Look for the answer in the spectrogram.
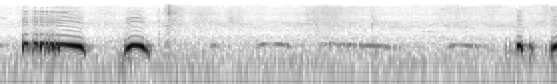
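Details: Spotted dove decoy calling to lure other doves: the end of a phrase with a long rough croo and arched coo, quieter distant coos, then the start of the next phrase.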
